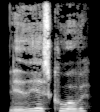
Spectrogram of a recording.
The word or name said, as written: ledighedskurve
